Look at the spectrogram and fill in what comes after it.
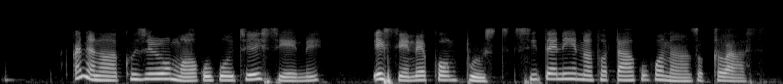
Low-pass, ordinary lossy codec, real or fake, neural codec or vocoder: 5.4 kHz; none; fake; codec, 16 kHz, 1 kbps, X-Codec, HuBERT features, trained on balanced general audio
